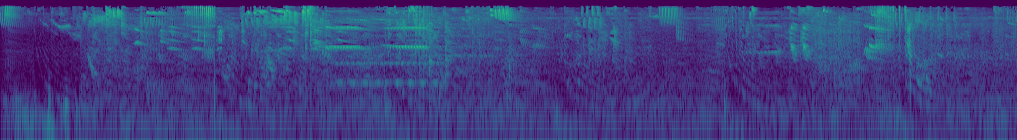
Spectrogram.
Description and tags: reinsamba Nightingale song hitech-busychatting-rwrk
reinsamba made. the birdsong was slowdown, sliced, edited, reverbered and processed with and a soft touch of tape delay.
animal, spring, tape, electro, birdsong, dub, echo, hi-tech, elektro, nightingale, glitch, reverb, reggae, space, score, soundesign, processing, idm, ambient, bird, effect, funny, natural, fx, happy, filters, electronic, delay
